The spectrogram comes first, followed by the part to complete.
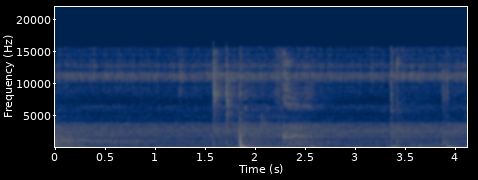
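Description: A few faint computer mouse clicks, the sharpest one a little under two seconds in, over a low room hiss.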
